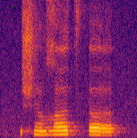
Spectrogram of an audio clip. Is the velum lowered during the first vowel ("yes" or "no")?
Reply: yes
